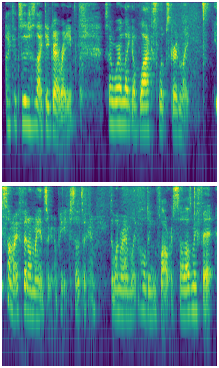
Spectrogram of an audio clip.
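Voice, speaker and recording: A woman's voice: medium pitch, mellow. A young woman chatting casually in a vlog, rambling, with lots of fillers and restarts. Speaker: vlogger.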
